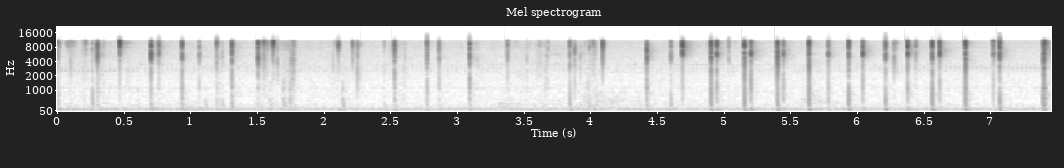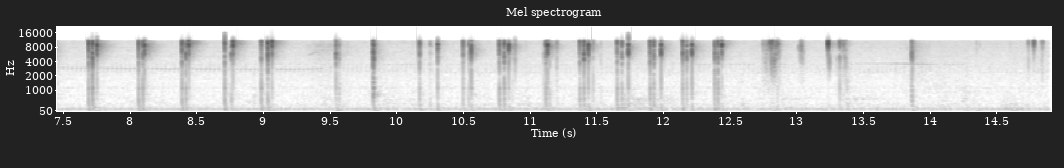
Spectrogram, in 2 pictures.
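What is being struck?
Large block of clear ice.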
